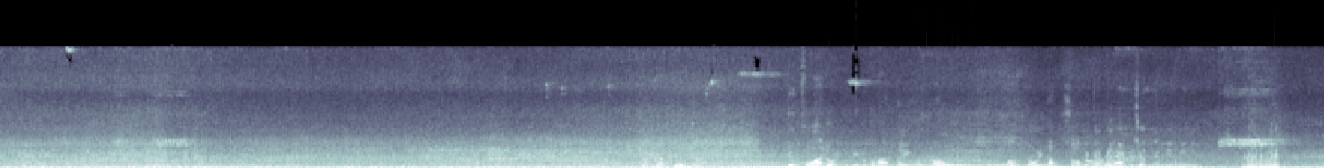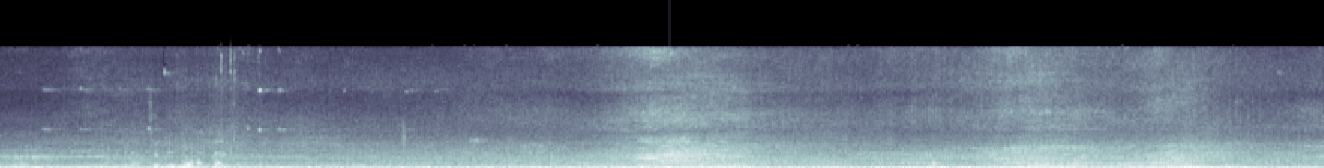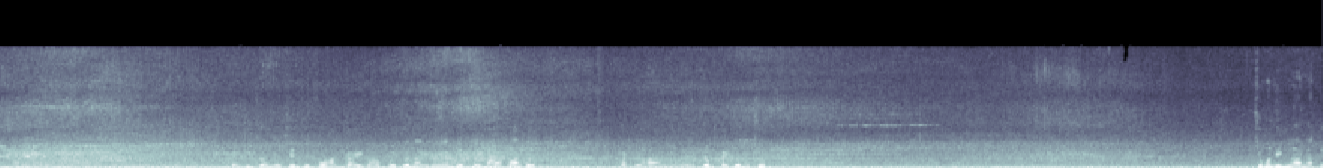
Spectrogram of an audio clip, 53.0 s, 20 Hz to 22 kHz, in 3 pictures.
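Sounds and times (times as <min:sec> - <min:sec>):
motorbikes and cars passing: 0:00.0 - 0:52.9
people's voices: 0:06.0 - 0:17.1, 0:19.2 - 0:21.2, 0:38.3 - 0:42.7, 0:43.5 - 0:45.7, 0:52.1 - 0:52.9
high-pitched tone: 0:14.2 - 0:15.6.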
